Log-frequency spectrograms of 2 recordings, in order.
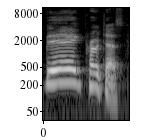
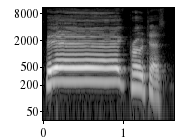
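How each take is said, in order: First: Said in the usual way. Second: Big protest stretched slow, loud and high on Big; emphatic repeat. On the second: Real, not acted. Telling about the Beham protest, loud stretched emphasis. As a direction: lean hard on Big.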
